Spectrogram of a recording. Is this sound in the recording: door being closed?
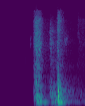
yes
